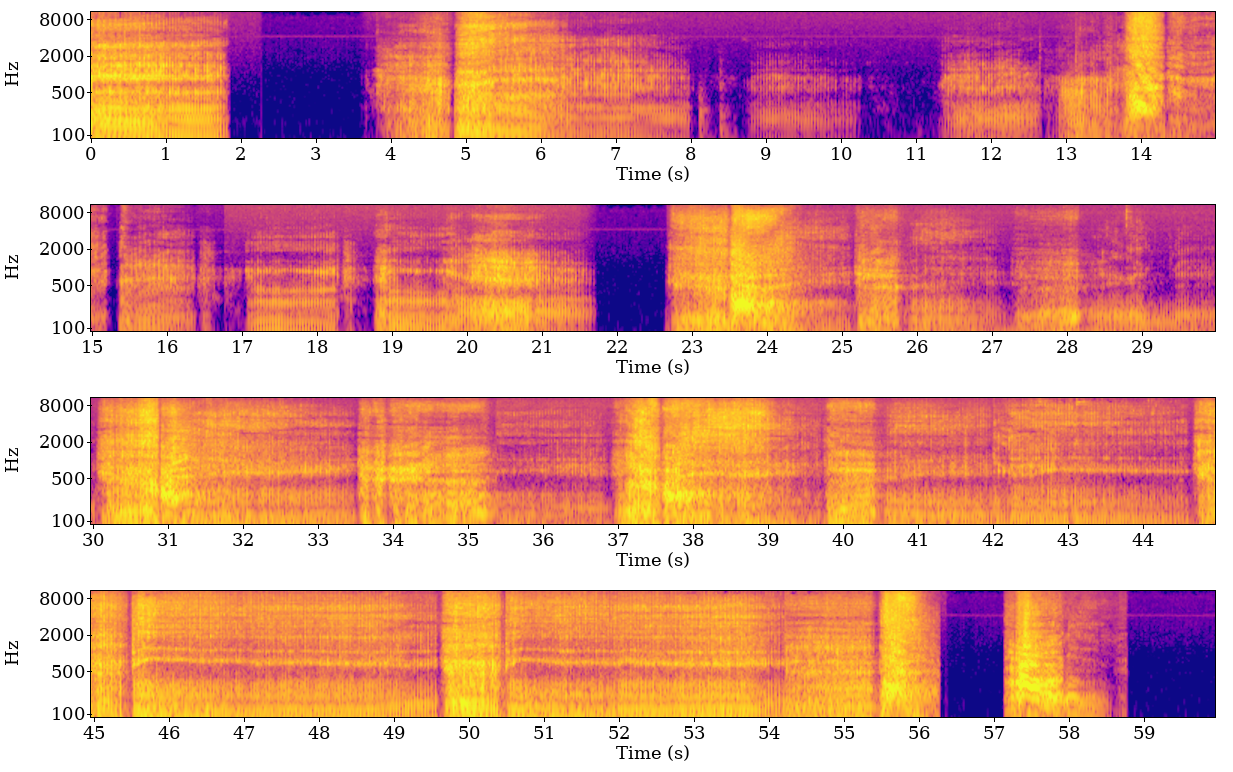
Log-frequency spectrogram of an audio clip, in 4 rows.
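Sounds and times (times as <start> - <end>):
tigers roaring: 0.0 - 1.9, 3.8 - 8.0, 11.3 - 21.6, 22.7 - 56.3, 57.1 - 58.7.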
